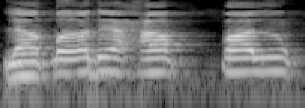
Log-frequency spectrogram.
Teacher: লাকাদ দাল এখানে কলকলা করবেন লাকাদ হাক্কাল হাক্কাল বলবেন না অনেকে আমরা হাক্কাল বলি এটা না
